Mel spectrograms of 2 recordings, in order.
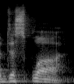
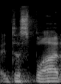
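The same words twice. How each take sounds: First: Desplat with a silent final T. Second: Desplat with the final T pronounced; sounded final T. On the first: Unsure how to say the composer's name, Desplat ending in "plah". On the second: Trying another way to say the composer's name, Desplat ending in a hard T. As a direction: say Desplat to end like "splot". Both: Shown as a demonstration. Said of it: "I don't know how you say it".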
